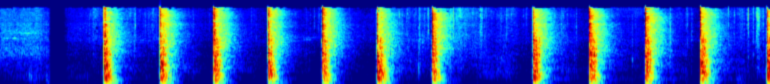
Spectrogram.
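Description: A machete chops into bamboo with sharp, steady, hollow thwacks.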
